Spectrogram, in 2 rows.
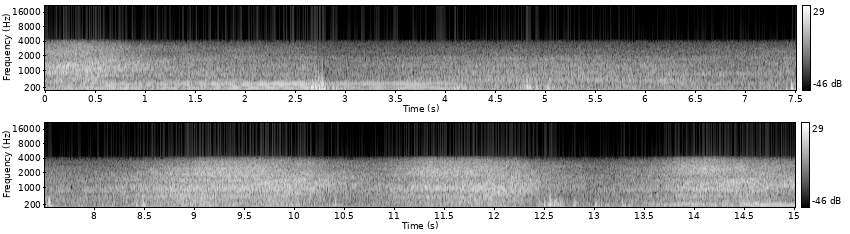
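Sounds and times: car passing by: 0.0 - 15.0
wind buffeting microphone: 2.2 - 6.0, 7.2 - 10.6, 11.9 - 15.0.

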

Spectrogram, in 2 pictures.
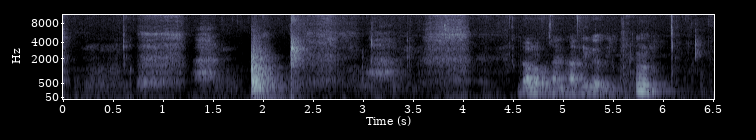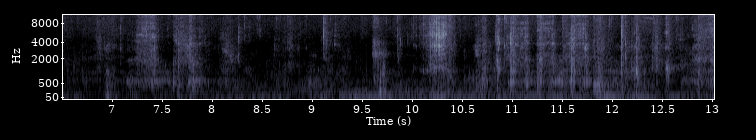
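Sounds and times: people chewing crunchy food: 0.0 - 0.9, 5.5 - 13.0.

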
